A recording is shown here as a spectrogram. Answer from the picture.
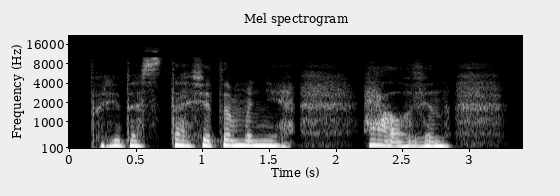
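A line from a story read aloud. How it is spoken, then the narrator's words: Hissing witch. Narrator (Russian): прошипела ведьма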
